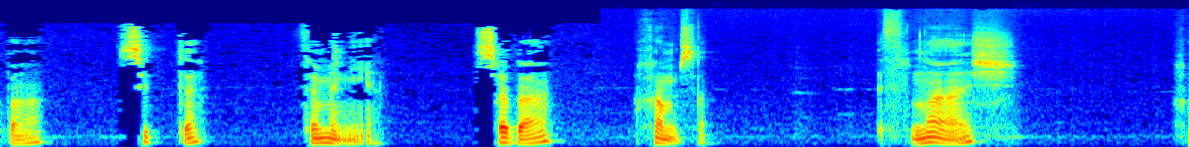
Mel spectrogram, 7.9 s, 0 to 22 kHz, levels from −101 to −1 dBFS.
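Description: Adaptive stream starting at a low bitrate: until 4.0 s the player's thin version strips the speech of everything above 11.3 kHz, then quality jumps with no gap.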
